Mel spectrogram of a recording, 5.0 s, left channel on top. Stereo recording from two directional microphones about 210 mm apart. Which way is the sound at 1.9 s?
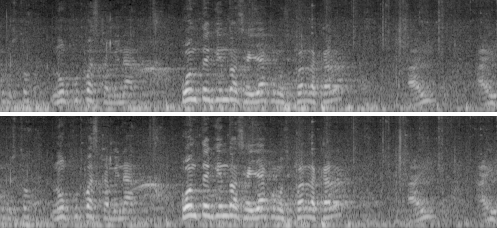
Centre (ahead or behind).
